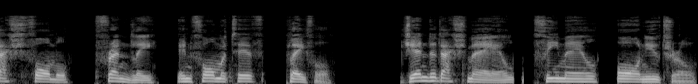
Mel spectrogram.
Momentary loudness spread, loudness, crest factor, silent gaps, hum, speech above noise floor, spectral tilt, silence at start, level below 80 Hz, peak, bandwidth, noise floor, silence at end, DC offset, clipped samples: 8 LU; -23 LUFS; 16 dB; 2.68-2.74 s, 3.37-4.00 s, 5.17-5.22 s; none; over 67 dB; -5.5 dB/octave; 0 s; -48 dBFS; -8 dBFS; 10.5 kHz; under -90 dBFS; 0 s; under 0.1%; under 0.1%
